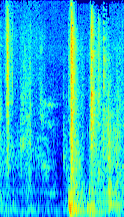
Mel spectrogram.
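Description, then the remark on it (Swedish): A heavy door of the church in Brunnby swings open with a loud, resonant thud and creak at the start, followed by a few lighter knocks and scrapes as it settles, with faint voices in the background. “Och det brukar vara den här dörren som är öppen.”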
